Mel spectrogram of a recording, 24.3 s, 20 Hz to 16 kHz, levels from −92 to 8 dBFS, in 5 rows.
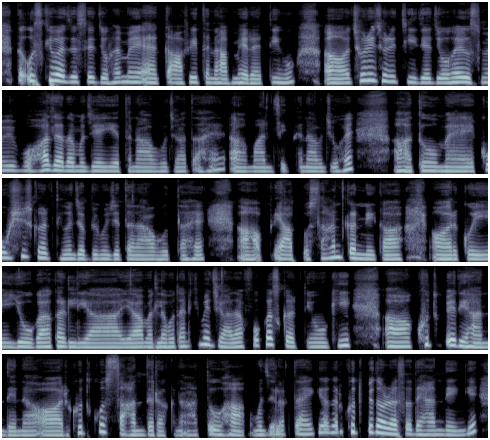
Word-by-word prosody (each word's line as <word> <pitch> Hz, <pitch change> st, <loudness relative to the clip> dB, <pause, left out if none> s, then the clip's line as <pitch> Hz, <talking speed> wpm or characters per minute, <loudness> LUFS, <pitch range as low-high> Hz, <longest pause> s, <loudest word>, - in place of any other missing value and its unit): तो -, -, +1 dB
उसकी 285 Hz, -, +1 dB
वजह 230 Hz, -5 st, +6 dB
से 210 Hz, 0 st, -1 dB
जो 190 Hz, -1 st, -1 dB
है 200 Hz, -, 0 dB
मैं 210 Hz, -1 st, +1 dB
अ, -, -, +1 dB
काफ़ी 180 Hz, +3 st, +1 dB
तनाव 180 Hz, -3 st, +1 dB
में 180 Hz, -1 st, +2 dB
रहती 170 Hz, +4 st, -3 dB
हूँ। 190 Hz, +3 st, -2 dB, 0.3 s
अ, 175 Hz, +1 st, +4 dB
छोटी-छोटी 270 Hz, -4 st, +2 dB
चीज़ें 190 Hz, -2 st, -1 dB
जो 185 Hz, 0 st, +1 dB
है 205 Hz, +1 st, +5 dB
उसमें 195 Hz, +1 st, -2 dB
भी 195 Hz, -, -1 dB
बहुत 185 Hz, +3 st, 0 dB
ज़्यादा 190 Hz, -3 st, +3 dB
मुझे 180 Hz, 0 st, -2 dB
ये 175 Hz, 0 st, -1 dB
तनाव 170 Hz, -1 st, -4 dB
हो 170 Hz, +1 st, -6 dB
जाता 165 Hz, +1 st, -7 dB
है, 220 Hz, +8 st, -5 dB
अ, 165 Hz, -, -1 dB
मानसिक 160 Hz, -1 st, -6 dB
तनाव 165 Hz, -1 st, -3 dB
जो 165 Hz, -, -5 dB
है। 240 Hz, -, +3 dB, 0.4 s
अ, 180 Hz, -1 st, +1 dB
तो 180 Hz, -1 st, 0 dB
मैं 170 Hz, 0 st, -1 dB
कोशिश 225 Hz, +5 st, -1 dB
करती 205 Hz, -4 st, -1 dB
हूँ 185 Hz, -, +1 dB
जब 180 Hz, -1 st, 0 dB
भी 180 Hz, -, -2 dB
मुझे 175 Hz, 0 st, -1 dB
तनाव 165 Hz, -1 st, -1 dB
होता 165 Hz, 0 st, -6 dB
है 170 Hz, +1 st, -1 dB, 0.4 s
अ, -, -, -1 dB
आपने 170 Hz, +1 st, 0 dB
आप 175 Hz, -1 st, +3 dB
को -, -, -4 dB
शांत 230 Hz, +7 st, 0 dB
करने 185 Hz, -4 st, +3 dB
का 170 Hz, 0 st, +3 dB, 0.4 s
और 170 Hz, 0 st, +4 dB
कोई 175 Hz, -1 st, +1 dB, 0.2 s
योगा 180 Hz, 0 st, +4 dB
कर 195 Hz, -2 st, +3 dB
लिया 170 Hz, -1 st, +1 dB, 0.3 s
या 175 Hz, 0 st, +2 dB
मतलब 175 Hz, 0 st, 0 dB
होता 180 Hz, +2 st, -1 dB
है -, -, +1 dB
ना -, -, -12 dB
कि 280 Hz, -, -3 dB
मैं 275 Hz, -, +5 dB
ज़्यादा 185 Hz, -5 st, 0 dB
फ़ोकस 250 Hz, +3 st, +3 dB
करती 185 Hz, -2 st, -1 dB
हूँ 180 Hz, 0 st, -1 dB
कि 235 Hz, +1 st, +1 dB, 0.4 s
अ, 190 Hz, 0 st, +5 dB
खुद 275 Hz, -, 0 dB
पे 245 Hz, -, +8 dB
ध्यान 175 Hz, -5 st, +3 dB
देना 170 Hz, +1 st, -2 dB
और 170 Hz, 0 st, +2 dB
खुद 265 Hz, -, 0 dB
को 310 Hz, -, +3 dB
शांत 175 Hz, -, -2 dB
रखना। 170 Hz, +1 st, -7 dB
तो 195 Hz, -, +2 dB
हाँ, 180 Hz, -2 st, +1 dB
मुझे 180 Hz, -2 st, -2 dB
लगता 190 Hz, +2 st, -2 dB
है 205 Hz, +1 st, +1 dB
कि 140 Hz, -, -2 dB
अगर 140 Hz, 0 st, 0 dB
खुद 305 Hz, -, +3 dB
पे 285 Hz, -, +3 dB
थोड़ा-सा 215 Hz, -5 st, +5 dB
ध्यान 185 Hz, -1 st, -1 dB
देंगे 180 Hz, +8 st, -1 dB
180 Hz, 225 wpm, -24 LUFS, 170-205 Hz, 0.4 s, पे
